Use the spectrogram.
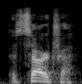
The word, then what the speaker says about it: Sartre: No, I think it's Sarte. That's the writer, right? Sartre. Yeah, I don't pronounce it correctly.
